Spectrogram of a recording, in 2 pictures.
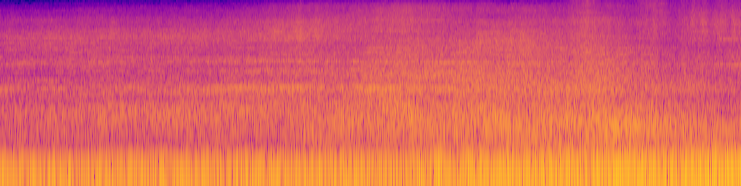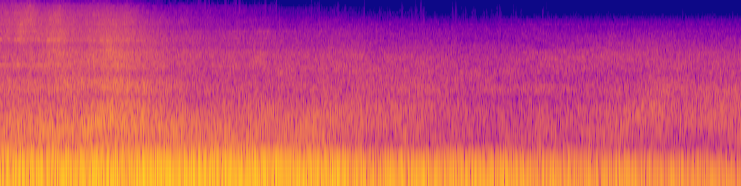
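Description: TUI airliner in plain livery at Manchester Airport, engines spooling up into a loud, sustained takeoff roar with deep rumble and rising whine, building steadily and filling the scene alone without voices.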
